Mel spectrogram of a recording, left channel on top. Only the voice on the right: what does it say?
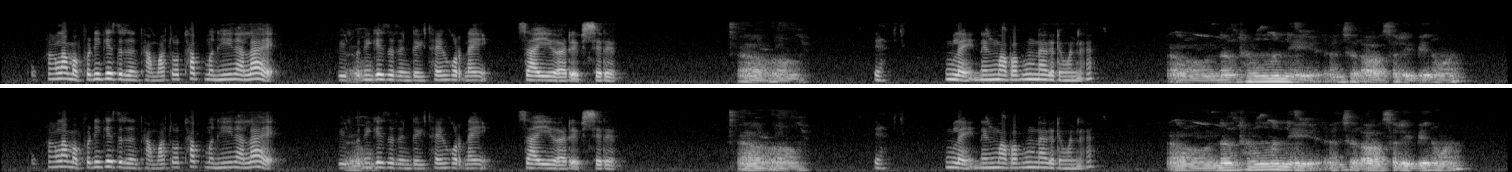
औ
औ औ
औ नोंथां मोननि ओनसोल अ सरि बे नङा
